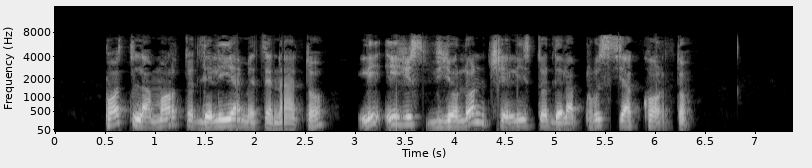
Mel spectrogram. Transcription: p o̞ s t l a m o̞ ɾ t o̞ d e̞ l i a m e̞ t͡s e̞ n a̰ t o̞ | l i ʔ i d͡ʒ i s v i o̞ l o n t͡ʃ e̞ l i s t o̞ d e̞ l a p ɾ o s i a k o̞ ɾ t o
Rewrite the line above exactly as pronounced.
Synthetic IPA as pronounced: p o̞ s t l a m o̞ ɾ t o̞ d e̞ l i a m e̞ t͡s e̞ n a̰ t o̞ | l i ʔ i d͡ʒ i s v i o̞ l o n t͡ʃ e̞ l i s t o̞ d e̞ l a p ɾ u s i a k o̞ ɾ t o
